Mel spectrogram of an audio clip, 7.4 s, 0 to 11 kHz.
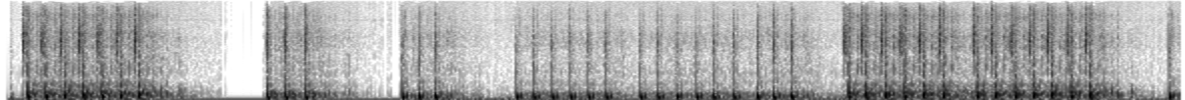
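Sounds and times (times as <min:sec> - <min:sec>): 
machine gun firing: 0:00.1 - 0:07.3.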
